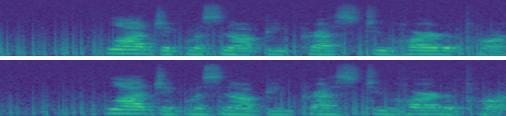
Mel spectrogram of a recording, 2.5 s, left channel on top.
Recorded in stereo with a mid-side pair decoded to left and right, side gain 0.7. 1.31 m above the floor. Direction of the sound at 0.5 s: 10° left.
